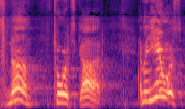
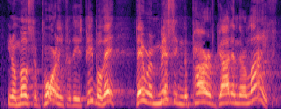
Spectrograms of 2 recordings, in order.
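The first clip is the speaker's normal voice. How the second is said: usual speaking voice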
